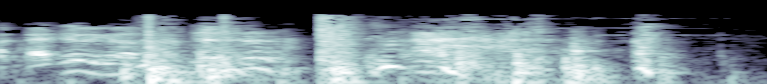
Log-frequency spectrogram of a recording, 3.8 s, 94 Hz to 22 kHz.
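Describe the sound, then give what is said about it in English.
Heavy blows thud against a door, a couple of knocks and then a loud splintering crash as the door is broken down, with raised voices talking over the commotion. “In another city, 20 miles away, another sort of hammering on a different door. All right, break it down.”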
